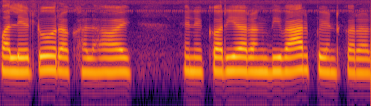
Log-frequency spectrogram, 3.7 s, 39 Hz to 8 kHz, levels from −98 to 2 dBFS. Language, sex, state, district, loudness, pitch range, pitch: Magahi, female, Jharkhand, Palamu, -17 LUFS, 220-230 Hz, 225 Hz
